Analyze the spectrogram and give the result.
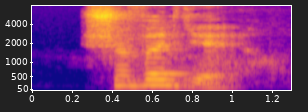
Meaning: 1. signet ring 2. female equivalent of chevalier
- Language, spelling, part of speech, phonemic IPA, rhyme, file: French, chevalière, noun, /ʃə.va.ljɛʁ/, -ɛʁ, LL-Q150 (fra)-chevalière.wav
